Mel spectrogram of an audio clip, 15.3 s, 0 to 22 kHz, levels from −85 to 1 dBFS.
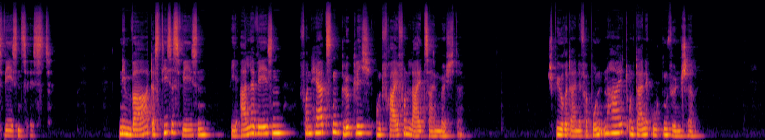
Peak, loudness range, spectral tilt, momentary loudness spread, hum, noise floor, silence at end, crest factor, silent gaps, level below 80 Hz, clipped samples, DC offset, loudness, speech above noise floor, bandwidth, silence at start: -6 dBFS; 6 LU; -5.5 dB/octave; 14 LU; none; -72 dBFS; 1.3 s; 16 dB; none; -68 dBFS; under 0.1%; under 0.1%; -22 LUFS; 51 dB; 17.5 kHz; 0 s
